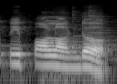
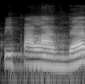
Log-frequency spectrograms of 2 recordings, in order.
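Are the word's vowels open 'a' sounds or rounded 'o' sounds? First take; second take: rounded o; open a. First: The vowels are rounded 'o' sounds. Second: The vowels are open 'a' sounds.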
